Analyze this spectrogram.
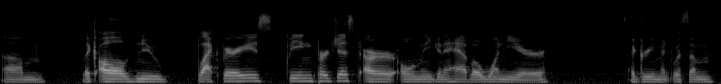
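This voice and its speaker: A man's voice: mid-range voice, level tone, measured pace, smooth. A man co-hosting a casual tech podcast, laid-back and joking, laughing often. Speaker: podcast co-host.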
